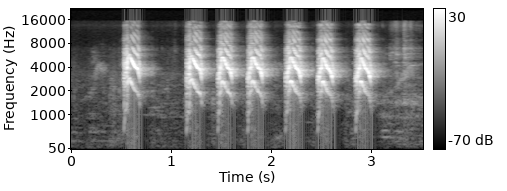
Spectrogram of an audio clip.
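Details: Kept rose-ringed parakeet giving one screech, a pause, then six loud, harsh screeching calls in fairly even succession, each sharply rising and falling.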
